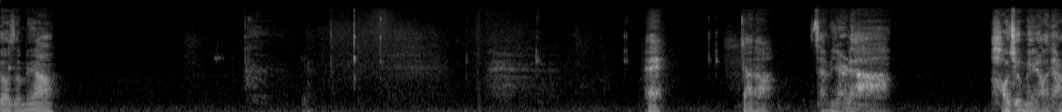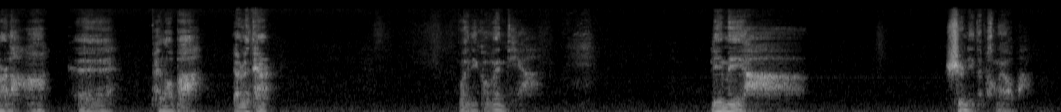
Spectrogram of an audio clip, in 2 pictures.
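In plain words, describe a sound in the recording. A middle-aged man talks warmly, close by.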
